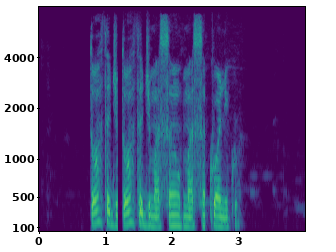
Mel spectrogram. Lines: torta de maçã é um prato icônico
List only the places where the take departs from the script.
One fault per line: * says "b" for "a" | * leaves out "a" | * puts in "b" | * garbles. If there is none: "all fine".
* puts in "torta de"
* says "maçã" for "prato"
